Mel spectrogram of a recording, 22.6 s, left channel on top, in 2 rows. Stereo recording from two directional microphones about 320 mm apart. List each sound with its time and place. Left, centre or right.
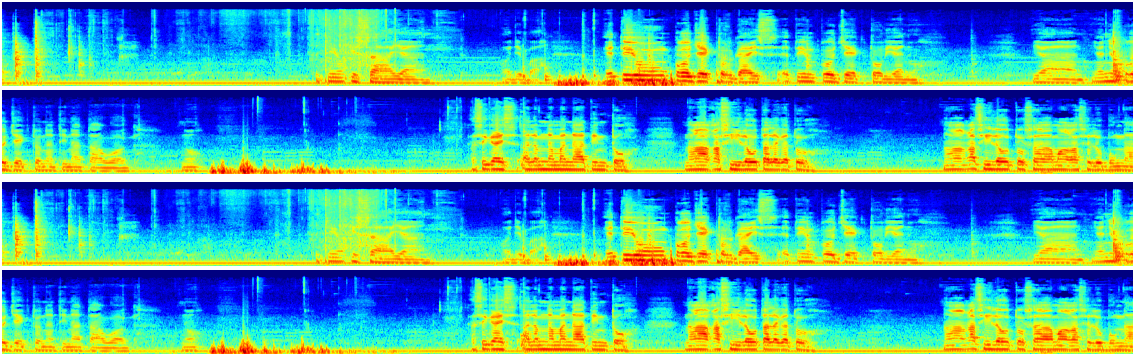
3.1 s speech: centre
10.3 s speech: centre
16.0 s speech: centre
20.7 s speech: centre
